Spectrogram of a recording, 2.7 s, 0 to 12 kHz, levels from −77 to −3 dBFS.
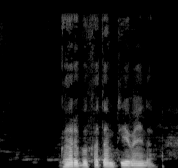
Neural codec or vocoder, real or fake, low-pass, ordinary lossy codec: none; real; 10.8 kHz; AAC, 64 kbps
